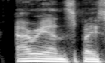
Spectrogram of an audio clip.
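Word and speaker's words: Arianespace: the name of it it's Arianne spice that's all it is Ariane space a French company that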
